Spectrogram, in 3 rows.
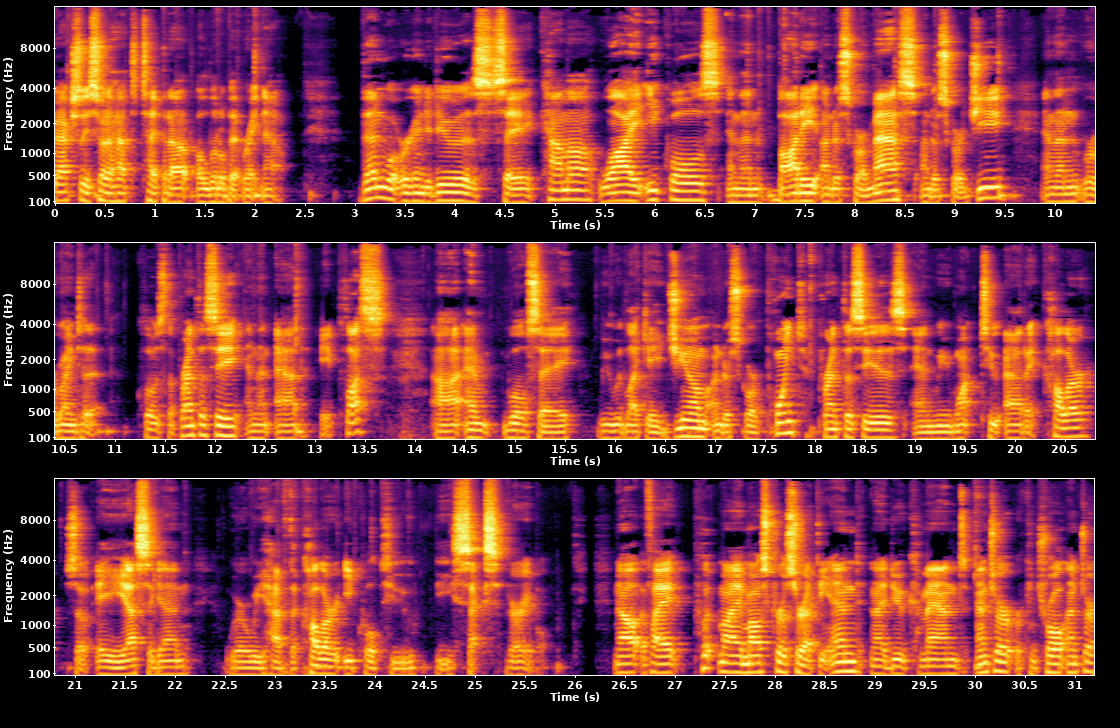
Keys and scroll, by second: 0.0-2.0 typing, 6.7-9.4 typing, 10.6 shift+=, 10.8 shift+space, 12.8 Return, 14.5-24.8 typing, 25.4 Up, 26.1 Down, 30.0 super+Return.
